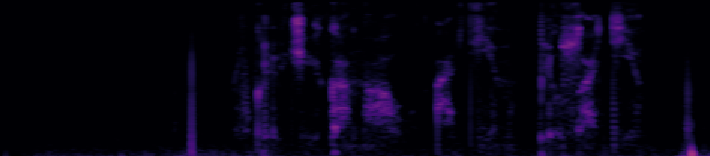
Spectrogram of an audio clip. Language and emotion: Russian, neutral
